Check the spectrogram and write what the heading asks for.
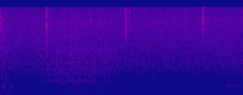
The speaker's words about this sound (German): hört vielleicht im Hintergrund, dass es äh, regnet.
